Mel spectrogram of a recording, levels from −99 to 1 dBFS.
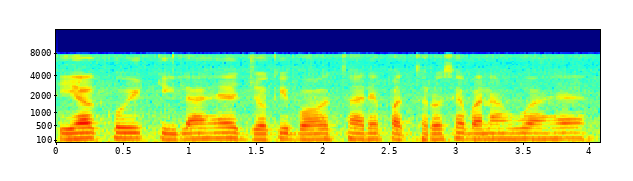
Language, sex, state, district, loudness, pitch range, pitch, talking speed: Hindi, male, Uttar Pradesh, Lucknow, -20 LUFS, 130-145 Hz, 135 Hz, 190 wpm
